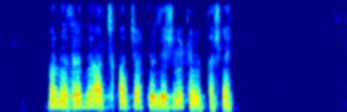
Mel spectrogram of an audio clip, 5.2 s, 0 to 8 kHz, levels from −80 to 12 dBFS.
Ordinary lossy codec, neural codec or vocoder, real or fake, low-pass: Opus, 32 kbps; none; real; 7.2 kHz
